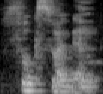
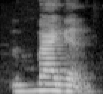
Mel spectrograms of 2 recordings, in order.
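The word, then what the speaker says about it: Volkswagen: that one at least it's because of the F and the W that is there that's why we call it folkswagen not knowing that is Vagen you guys.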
